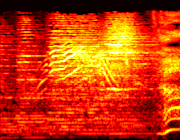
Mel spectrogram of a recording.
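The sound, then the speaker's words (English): A cat meows loudly and drawn-out, a harmonic wail that bends in pitch, ending with a sharp rising cry near the close, as the Penguin, as a baby in his cage, grabs it; no one speaks. “But he's in the cage, the penguin is, as a baby, and he fucking grabs the cat.”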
